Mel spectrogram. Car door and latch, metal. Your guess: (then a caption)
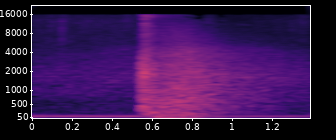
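Solid. A Honda Element passenger-side car door with a metal latch, its latch screws just tightened, is closed once with a single low, solid thud over a steady low hum. The thud fades out over about half a second. It sounds solid, and the door moves even less than the other side.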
